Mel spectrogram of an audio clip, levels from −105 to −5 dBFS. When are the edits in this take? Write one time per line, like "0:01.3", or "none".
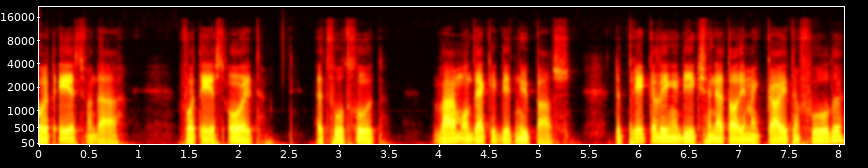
none

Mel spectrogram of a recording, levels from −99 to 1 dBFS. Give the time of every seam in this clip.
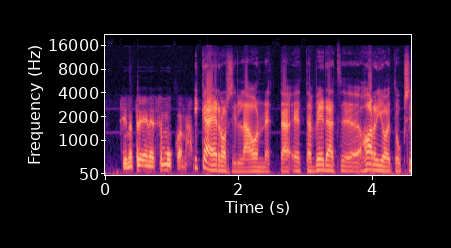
0:01.3

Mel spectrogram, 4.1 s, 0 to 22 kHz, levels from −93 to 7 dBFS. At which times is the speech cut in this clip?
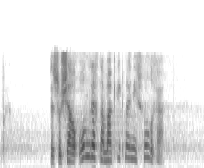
0:01.0

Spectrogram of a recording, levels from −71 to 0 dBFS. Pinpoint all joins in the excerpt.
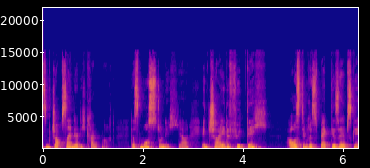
none

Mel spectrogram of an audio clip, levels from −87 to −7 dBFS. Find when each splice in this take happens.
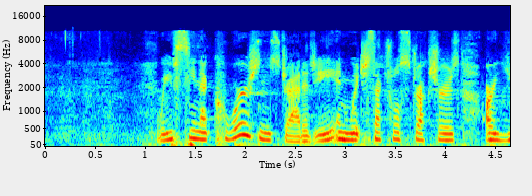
0:01.1

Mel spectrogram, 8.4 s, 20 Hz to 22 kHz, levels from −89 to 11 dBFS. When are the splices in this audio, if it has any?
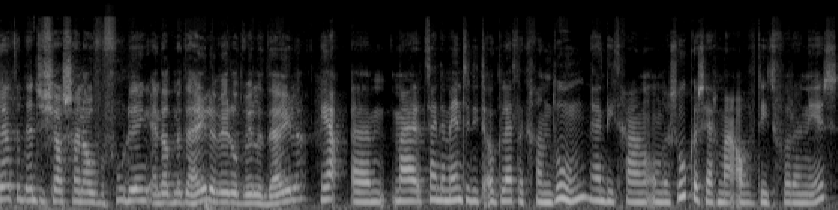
0:03.5

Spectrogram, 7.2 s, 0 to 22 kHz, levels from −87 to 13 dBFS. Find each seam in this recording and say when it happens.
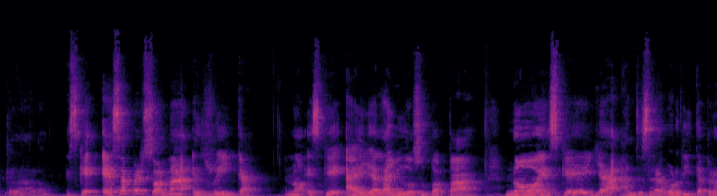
none

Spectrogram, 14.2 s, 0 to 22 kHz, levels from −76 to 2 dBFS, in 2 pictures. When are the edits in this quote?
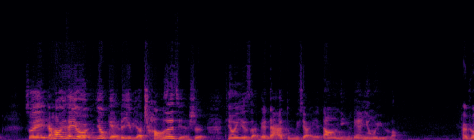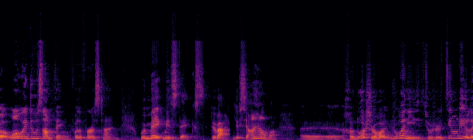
0:10.6

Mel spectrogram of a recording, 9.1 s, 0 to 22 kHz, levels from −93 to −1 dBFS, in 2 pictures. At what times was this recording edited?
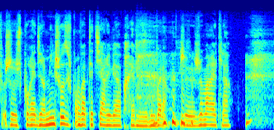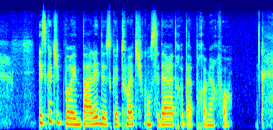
none

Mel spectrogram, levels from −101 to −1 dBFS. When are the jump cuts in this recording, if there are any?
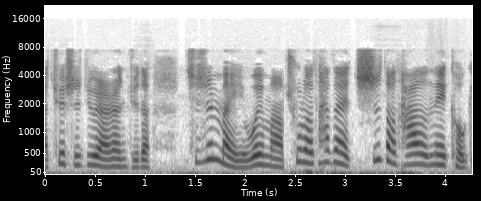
0:02.4

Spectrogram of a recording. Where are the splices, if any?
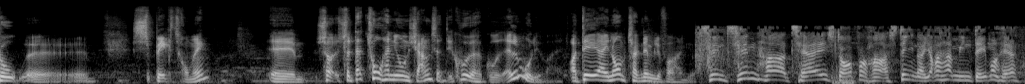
none

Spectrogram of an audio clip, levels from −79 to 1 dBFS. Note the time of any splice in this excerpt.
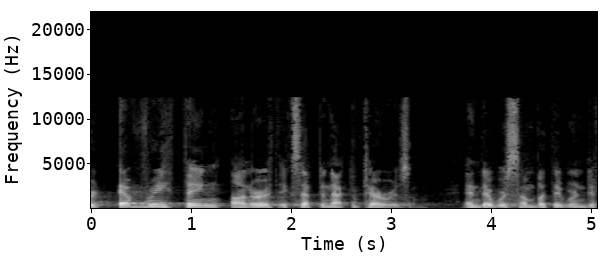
0:03.9

